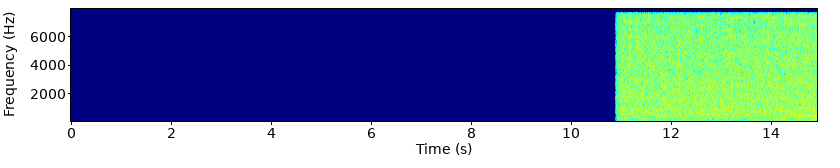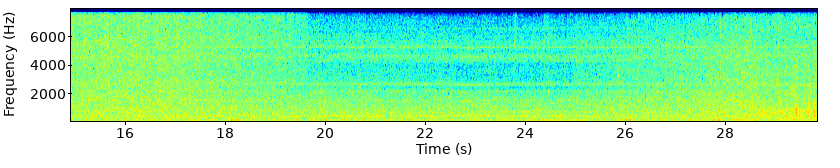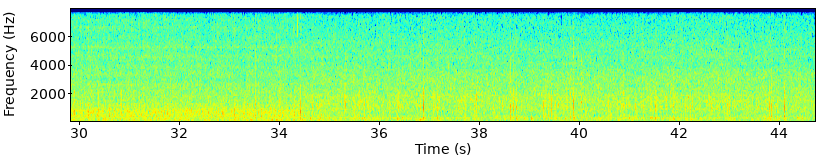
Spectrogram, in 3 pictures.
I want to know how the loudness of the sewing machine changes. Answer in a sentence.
The loudness of the sewing machine stays about the same.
